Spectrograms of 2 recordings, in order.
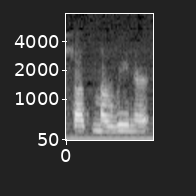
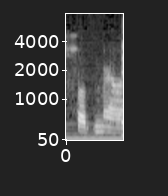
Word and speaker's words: Submariner: If Stan Lee says that it's pronounced Submariner, not Submariner.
